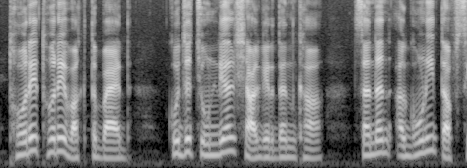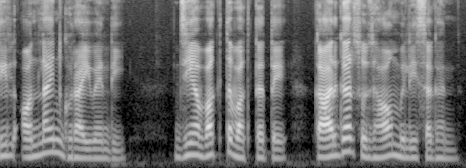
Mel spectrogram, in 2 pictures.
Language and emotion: Sindhi, neutral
